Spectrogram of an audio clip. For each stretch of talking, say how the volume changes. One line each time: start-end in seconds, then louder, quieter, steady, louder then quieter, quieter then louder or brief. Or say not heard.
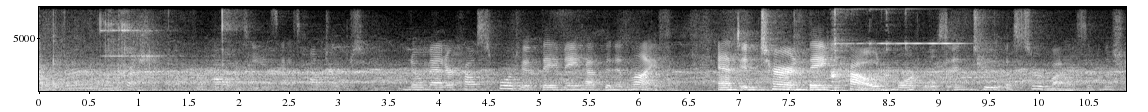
0.0-10.8 louder then quieter.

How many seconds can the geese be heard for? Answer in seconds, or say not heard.
11 s.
